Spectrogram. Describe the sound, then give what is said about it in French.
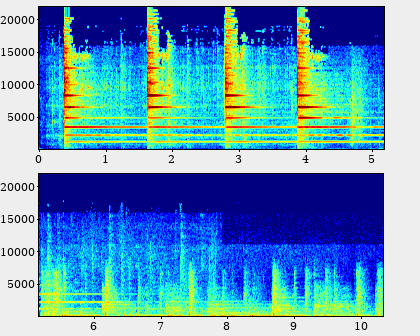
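Four bright, bell-like radio time signal tones strike at an even pace about a second apart, each ringing briefly. Then a rhythmic music bed begins, opening the journal de la création sonore of the radio programme Récréation Sonore. No one speaks. “Au quatrième top, il sera temps d'écouter le journal de la création sonore.”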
